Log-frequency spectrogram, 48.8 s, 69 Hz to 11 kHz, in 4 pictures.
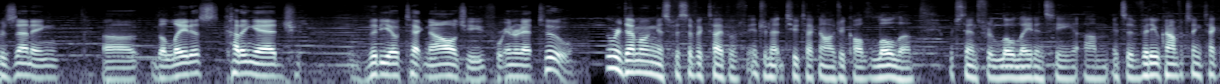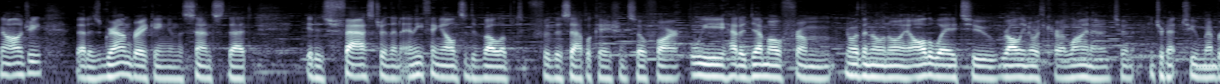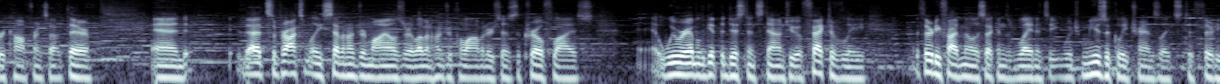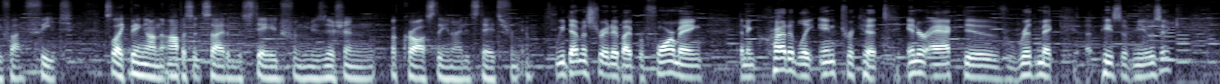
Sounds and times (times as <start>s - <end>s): Speech: 0.0s - 3.0s, 3.6s - 48.4s
Music: 0.0s - 48.8s.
